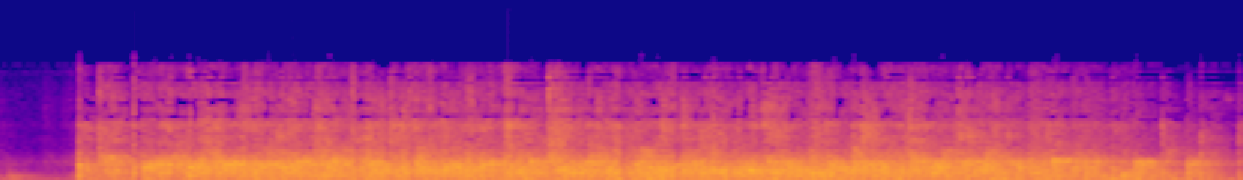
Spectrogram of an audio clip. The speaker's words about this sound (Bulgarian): Аз просто ги поканих тези момчета, тези български мъже, да са сред нас, за да получат нашите аплодисменти.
